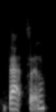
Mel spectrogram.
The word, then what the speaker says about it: Batson: And poor Billy Baskins. Am I saying his name right? – Batson. – Batson, that too.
